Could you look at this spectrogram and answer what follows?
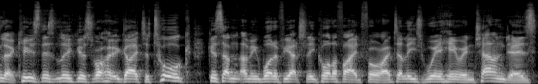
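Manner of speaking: usual speaking voice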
